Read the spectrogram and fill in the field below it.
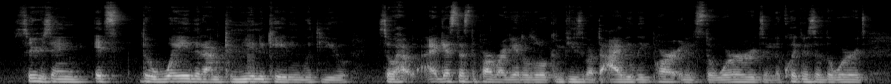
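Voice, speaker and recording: Amid audible room echo, a man races at a very fast pace in a somewhat breathy, dark, mellow voice of medium pitch and monotone, flat intonation. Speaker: channel owner discussing coming out. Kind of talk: casual chat.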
